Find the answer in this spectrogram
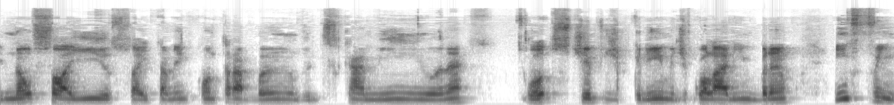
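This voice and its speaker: The speaker has a Minas Gerais accent and a fairly even intonation. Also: man, medium pitch for a man, moderate pace. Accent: Minas Gerais accent, still noticeable. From Minas Gerais, Brazil (Belo Horizonte). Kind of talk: interview in a live stream. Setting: Instagram live video call.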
